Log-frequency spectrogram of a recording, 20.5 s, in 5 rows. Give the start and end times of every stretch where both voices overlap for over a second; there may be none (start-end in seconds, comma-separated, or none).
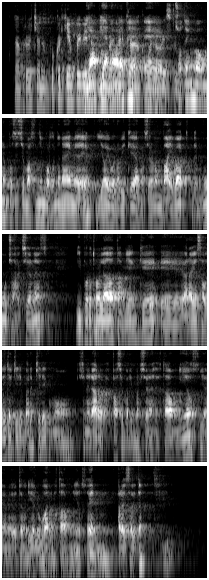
1.6-3.6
